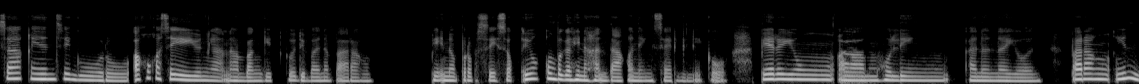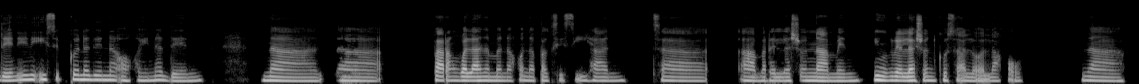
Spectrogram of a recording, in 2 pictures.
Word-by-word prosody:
Sa'kin 255 Hz, -2 st, +2 dB
siguro 190 Hz, -8 st, 0 dB
ako 275 Hz, +6 st, 0 dB
kasi, 230 Hz, -6 st, +2 dB
'yon 190 Hz, -1 st, 0 dB
nga 170 Hz, -1 st, -3 dB
nabanggit 170 Hz, -1 st, -2 dB
ko 190 Hz, -, -5 dB
di 175 Hz, -, -2 dB
ba, 170 Hz, -, -3 dB
na 170 Hz, -, -4 dB
parang 165 Hz, -1 st, -5 dB, 0.6 s
pinoproseso 185 Hz, -2 st, -2 dB
yung 250 Hz, +3 st, +3 dB
kumbaga 235 Hz, -5 st, +4 dB
hinahanda 185 Hz, -4 st, +1 dB
ko -, -, -1 dB
na 170 Hz, -, -1 dB
yung 170 Hz, -, -5 dB
sarili 170 Hz, -2 st, -7 dB
ko. -, -, -6 dB, 0.3 s
Pero 240 Hz, +1 st, +5 dB
yung, 225 Hz, -2 st, +3 dB
um, 190 Hz, -4 st, +2 dB
huling 185 Hz, -2 st, 0 dB, 0.2 s
ano 180 Hz, -1 st, +1 dB
na 170 Hz, 0 st, -1 dB
'yon 160 Hz, 0 st, -3 dB, 0.3 s
parang 240 Hz, 0 st, +3 dB
'yon 260 Hz, 0 st, +4 dB
din 180 Hz, +2 st, +2 dB
iniisip 220 Hz, +1 st, +1 dB
ko 230 Hz, -, +4 dB
na 215 Hz, -, +5 dB
din 210 Hz, -1 st, +3 dB
na 195 Hz, -2 st, -1 dB
okey 180 Hz, -1 st, -2 dB
na 200 Hz, +1 st, +1 dB
din 165 Hz, +2 st, -2 dB, 0.6 s
na, 170 Hz, -3 st, +1 dB, 0.2 s
na 170 Hz, -2 st, 0 dB, 0.6 s
parang 185 Hz, -2 st, +3 dB
wala 180 Hz, 0 st, +5 dB
naman 180 Hz, -1 st, +1 dB
ako 175 Hz, -, -7 dB
napagsisihan 175 Hz, 0 st, -4 dB, 0.3 s
sa, 170 Hz, -2 st, -2 dB, 0.4 s
um, 175 Hz, -2 st, +1 dB
relasyon 175 Hz, +1 st, -1 dB
namin, 165 Hz, +1 st, +2 dB, 0.2 s
yung 190 Hz, -2 st, +6 dB
relasyon 180 Hz, 0 st, +4 dB
ko 185 Hz, -, -2 dB
sa 85 Hz, -, -3 dB
lola 85 Hz, -, -1 dB
ko 170 Hz, -, -5 dB, 0.6 s
na 170 Hz, -3 st, -1 dB
180 Hz, 150 wpm, -23 LUFS, 170-205 Hz, 0.6 s, yung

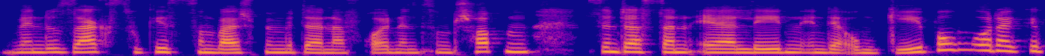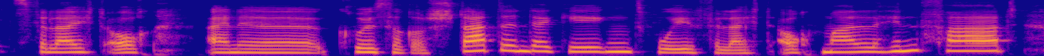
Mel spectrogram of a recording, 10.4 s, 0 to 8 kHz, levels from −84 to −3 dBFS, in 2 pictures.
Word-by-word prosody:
wenn 195 Hz, +1 st, -3 dB
du 205 Hz, -, -2 dB
sagst, 210 Hz, +1 st, 0 dB
du -, -, -7 dB
gehst 210 Hz, 0 st, -2 dB
zum 195 Hz, -2 st, -1 dB
Beispiel 185 Hz, +2 st, 0 dB
mit 190 Hz, 0 st, -4 dB
deiner 175 Hz, -2 st, -1 dB
Freundin 185 Hz, +1 st, -5 dB
zum 190 Hz, -2 st, -7 dB
Shoppen, 235 Hz, -1 st, 0 dB, 0.2 s
sind 230 Hz, -1 st, 0 dB
das 220 Hz, -1 st, +3 dB
dann 205 Hz, -1 st, +1 dB
eher 195 Hz, -1 st, +2 dB
Läden 190 Hz, +1 st, +2 dB
in 185 Hz, 0 st, -3 dB
der 180 Hz, -3 st, -3 dB
Umgebung 215 Hz, -, -1 dB
oder 285 Hz, -4 st, +2 dB
gibt's 260 Hz, -1 st, -6 dB
vielleicht 210 Hz, -1 st, 0 dB
auch 190 Hz, +2 st, -1 dB, 0.3 s
eine 185 Hz, -2 st, 0 dB
größere 200 Hz, -6 st, -2 dB
Stadt 280 Hz, -, +4 dB
in 270 Hz, -2 st, +4 dB
der 255 Hz, -1 st, +2 dB
Gegend, 235 Hz, -1 st, +2 dB
wo 195 Hz, -, -1 dB
ihr 190 Hz, 0 st, +1 dB
vielleicht 160 Hz, -2 st, -6 dB
auch 180 Hz, +4 st, -4 dB
mal 215 Hz, +2 st, +2 dB
hinfahrt, 275 Hz, +2 st, +3 dB
205 Hz, 205 wpm, -23 LUFS, 185-235 Hz, 0.3 s, Stadt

